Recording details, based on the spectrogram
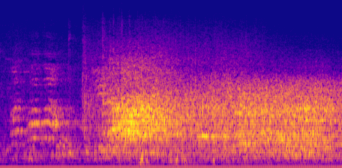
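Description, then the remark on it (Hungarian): At the end of an audience, a large crowd bursts into sustained applause and cheering, building from scattered voices into a loud, dense wash of clapping and joyful shouts that continues steadily to the end. “A tapsvihar és az öröm újongás ma sem maradhatott el az audiencia végén.”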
